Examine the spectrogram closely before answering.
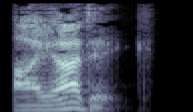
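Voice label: "iodic", British English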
